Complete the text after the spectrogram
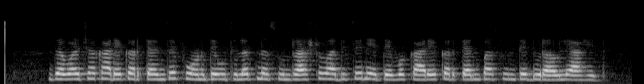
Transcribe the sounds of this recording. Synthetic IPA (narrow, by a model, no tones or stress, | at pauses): d͡zəʋəɭt͡ɕjakaɾjəkəɾt̪jant͡sefoɳt̪eut̪ʰlət̪nəsuːnɾaʂʈɾəʋad̪it͡senet̪eʋəkaɾjəkəɾt̪jampasuːnt̪ed̪uɾaʋleaɦet̪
